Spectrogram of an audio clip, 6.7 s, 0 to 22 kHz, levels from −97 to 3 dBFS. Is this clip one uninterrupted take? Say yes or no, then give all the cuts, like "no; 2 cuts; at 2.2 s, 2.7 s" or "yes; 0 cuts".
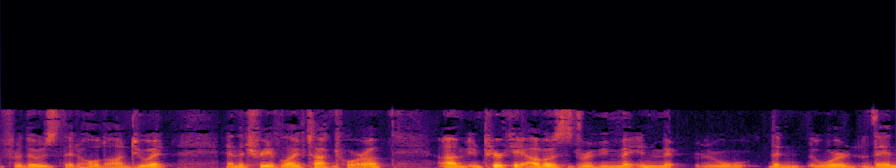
no; 2 cuts; at 2.5 s, 4.3 s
